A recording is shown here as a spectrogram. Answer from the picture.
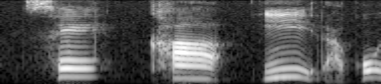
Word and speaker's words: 世界: 그래서 이 계는 카이라고 읽는 것만 알면 되거든요. 바로 표현 가볼 거예요. 자, 세계라고 하는 단어 세카이라고 읽죠. 세계, 세카이.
